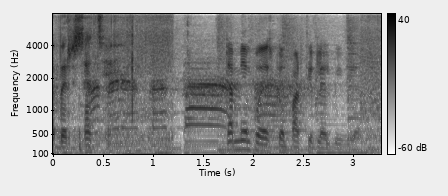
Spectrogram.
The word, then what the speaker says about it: Versace: a Las Vegas o dice mal la palabra se pronuncia Versace también puedes compartirle el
